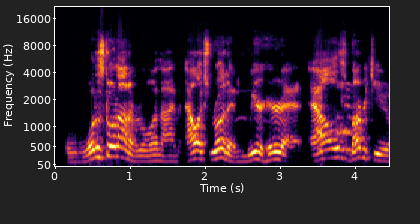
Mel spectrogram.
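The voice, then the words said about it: Announcer-style radio voice. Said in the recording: “your best radio voice”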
